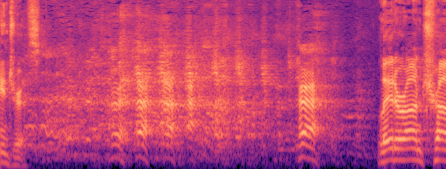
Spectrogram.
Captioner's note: laughter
